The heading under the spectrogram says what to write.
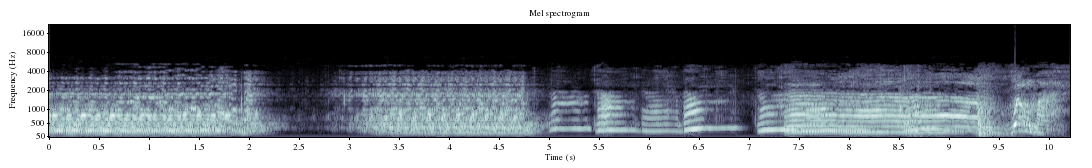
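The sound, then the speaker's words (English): A voice hums a wandering, sliding tune, sustained notes gliding up and down with brief pauses between phrases, fairly loud with no other sounds around it. “Well, you cut out that humming.”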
